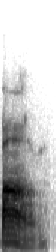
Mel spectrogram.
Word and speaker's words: bhang: is connected with cannabis, and in that culture they call it bang, which is spelled Bhang, Mhm. bang, and Lord Shiva is also considered the Lord of Bang, and he Mhm.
